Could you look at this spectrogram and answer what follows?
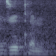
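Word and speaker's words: suchen: To search होता है जुखन। और इसकी प्रोनाउंसिएशन क्या होगी? जुखन क्योंकि एस को जे के अकॉर्डिंग प्रोनाउंसिएट करते हैं।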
